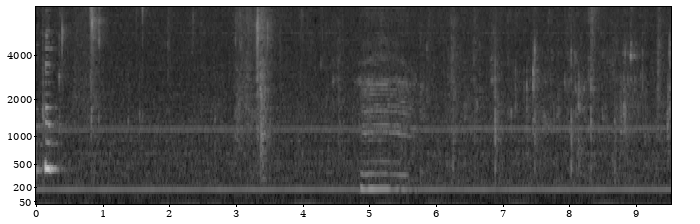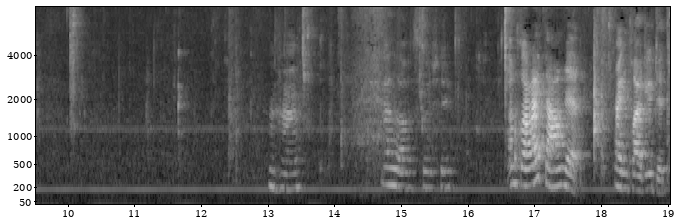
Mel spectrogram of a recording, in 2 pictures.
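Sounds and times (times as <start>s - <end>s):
person humming mmm: 0.0s - 0.5s, 4.7s - 6.0s, 13.0s - 13.6s
steady low hum: 0.0s - 19.0s
faint chewing: 5.7s - 14.2s.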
